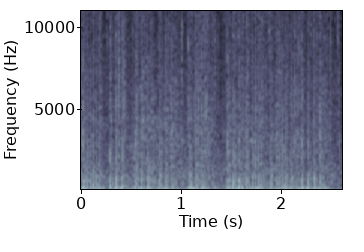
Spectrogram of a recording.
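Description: Rapid continuous automatic gunfire in the co-op shooter GTFO, dense and loud, with a brief dip partway through before the firing resumes without pause.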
